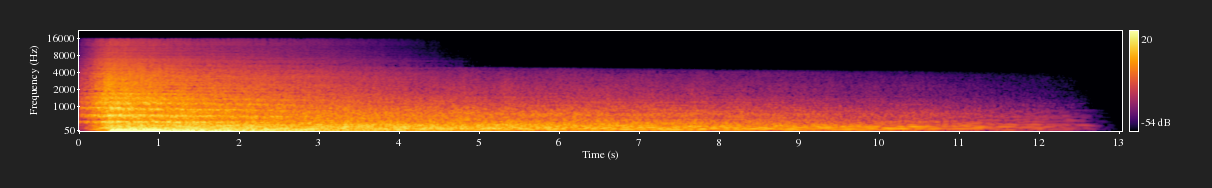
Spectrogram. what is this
A triggering sound best suited for puzzle completion or soft jump scares. Made/Generated in Audacity
audacity, boom, cinematic, creepy, fear, ghast, ghost, haunted, horror, oh-no, phantom, scare, scary, something, spooky, sudden, suspense, terrifying, terror, thrill, went, wrong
